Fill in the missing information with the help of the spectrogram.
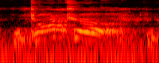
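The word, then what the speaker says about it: daughter: हम देखिए H silent है एच साइलेंट है कहांहां साइलेंट है जरा देखो डॉटर डॉटर बोला मैंने एच साइलेंट है डॉटर जी एच यहां पे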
